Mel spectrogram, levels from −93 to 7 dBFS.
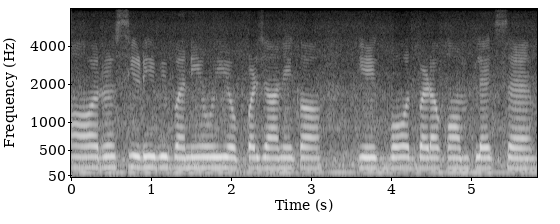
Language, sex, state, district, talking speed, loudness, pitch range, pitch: Hindi, female, Chhattisgarh, Raipur, 135 wpm, -12 LUFS, 185-190 Hz, 185 Hz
